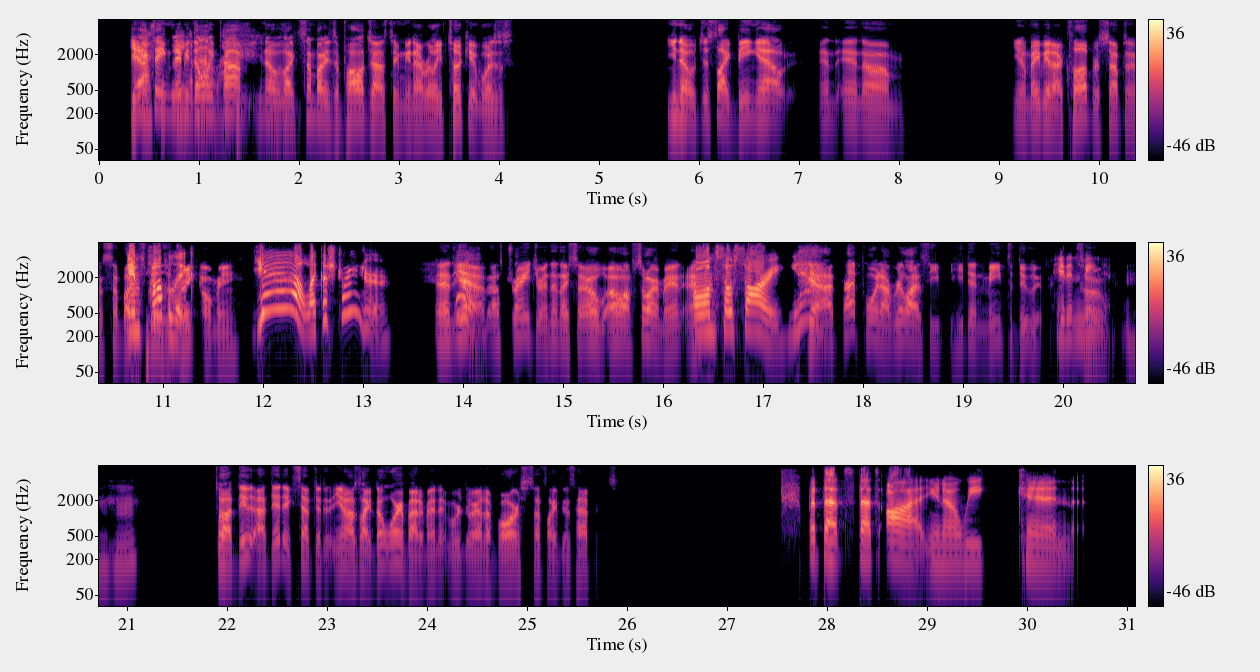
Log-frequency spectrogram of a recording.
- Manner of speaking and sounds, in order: tapping; other background noise
- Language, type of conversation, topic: English, unstructured, What makes an apology truly meaningful to you?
